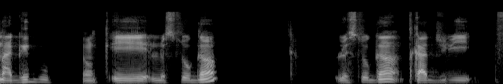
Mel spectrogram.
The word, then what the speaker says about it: Agrigou: agri, où il y a le préfixe agri qui signifie terre, et aussi agri, et, et goût, le goût en créole, G-O-U, c'est goût en créole. Donc, ça sonne comme le français, mais ça s'écrit sans le T. Donc, goût. Donc, ça nous donne agri-goût.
